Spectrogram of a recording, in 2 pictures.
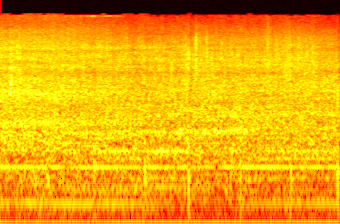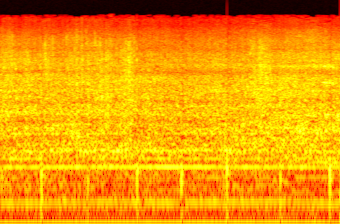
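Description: Metal parts of a loader clank and rattle as it drives.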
